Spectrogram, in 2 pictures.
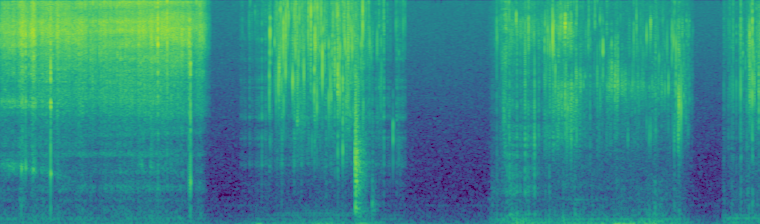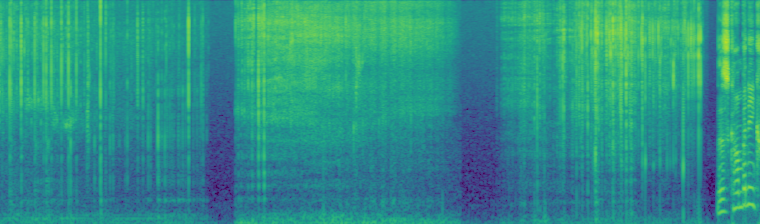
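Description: Crisp bites crunch into juicy fruit, again and again.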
